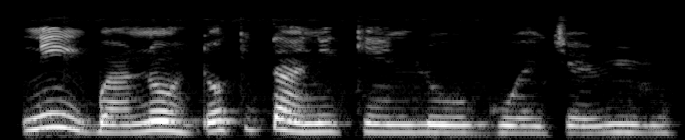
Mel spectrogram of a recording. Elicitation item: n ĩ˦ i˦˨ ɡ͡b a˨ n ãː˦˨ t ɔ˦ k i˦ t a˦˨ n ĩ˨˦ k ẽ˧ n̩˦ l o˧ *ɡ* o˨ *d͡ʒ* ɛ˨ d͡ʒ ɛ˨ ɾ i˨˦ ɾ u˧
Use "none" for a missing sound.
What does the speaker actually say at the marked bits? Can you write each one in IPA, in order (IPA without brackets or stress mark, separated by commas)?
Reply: ɡ, none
